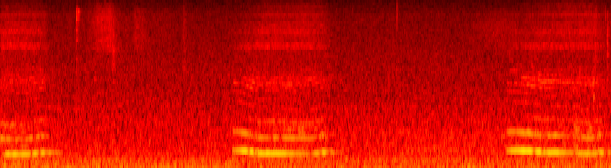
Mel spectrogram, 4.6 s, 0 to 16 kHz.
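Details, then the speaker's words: A resting cat sitting on a chair snores, louder than usual, with soft whistling tones on each breath at about 30 breaths a minute: snoring. "Also, before I do that, I do want to just point out where that snoring noise is coming from. You can see there my cat, Kit Kat, is sitting on my chair. I am currently standing right now, and she is snoring."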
